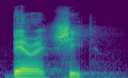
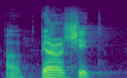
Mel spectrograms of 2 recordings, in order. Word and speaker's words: Bereshit: We don't know about these Hebrew letters, but it's actually pronounced Bereshit. Now, be careful how you do use this word. Okay. Bereshit.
